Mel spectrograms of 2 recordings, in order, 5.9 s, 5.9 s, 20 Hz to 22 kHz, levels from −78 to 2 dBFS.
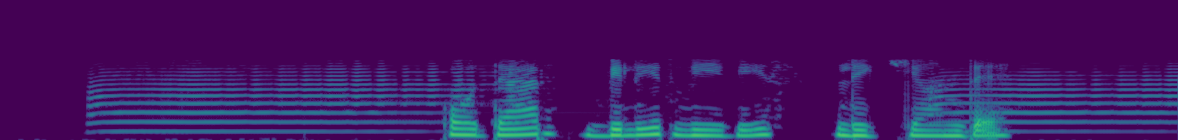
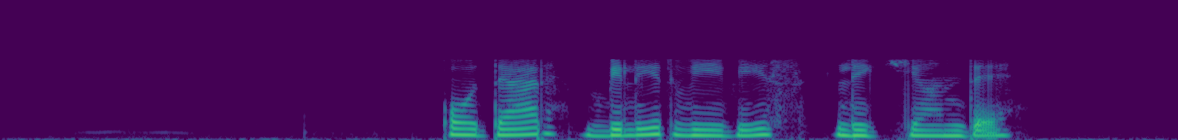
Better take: second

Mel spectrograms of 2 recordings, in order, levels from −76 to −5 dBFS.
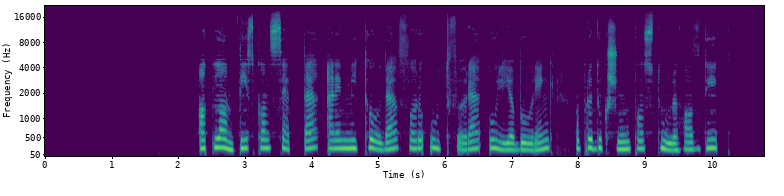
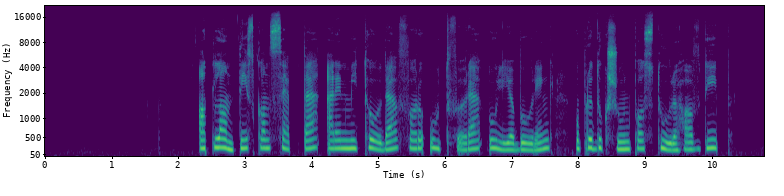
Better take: second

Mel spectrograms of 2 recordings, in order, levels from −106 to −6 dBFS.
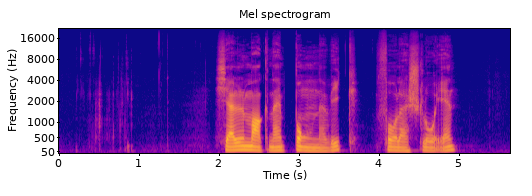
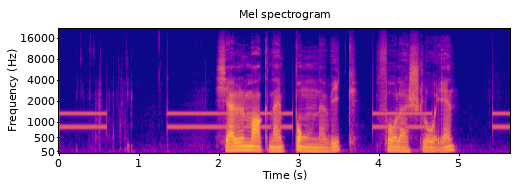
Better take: first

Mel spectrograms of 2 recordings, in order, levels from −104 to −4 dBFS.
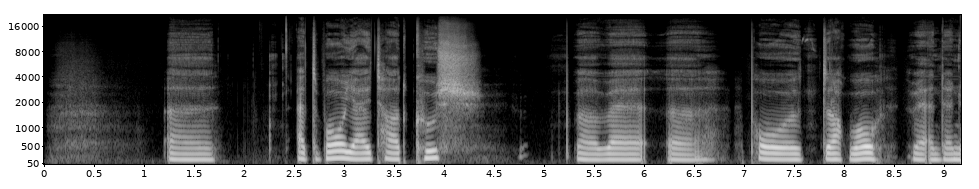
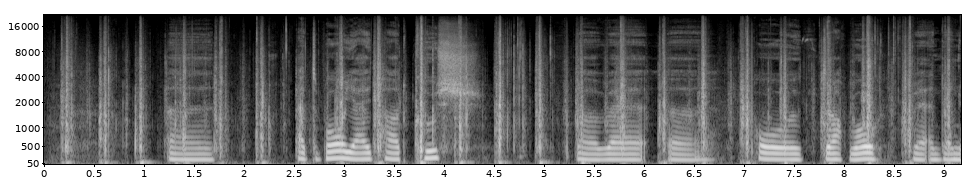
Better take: first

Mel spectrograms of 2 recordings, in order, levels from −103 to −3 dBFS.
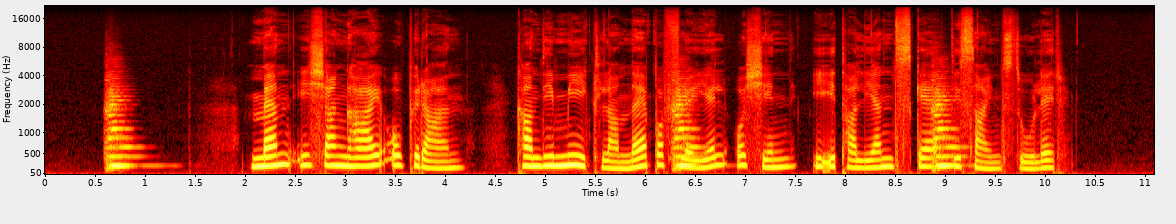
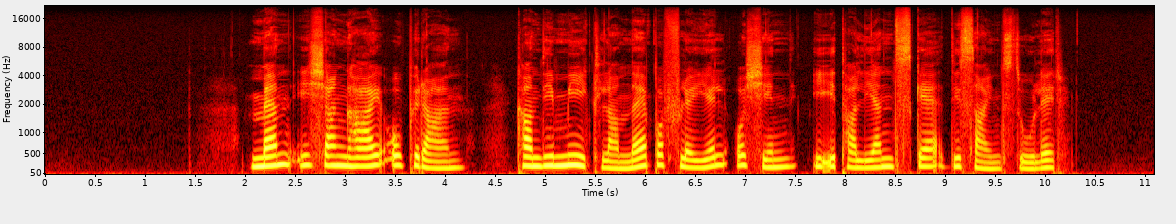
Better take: second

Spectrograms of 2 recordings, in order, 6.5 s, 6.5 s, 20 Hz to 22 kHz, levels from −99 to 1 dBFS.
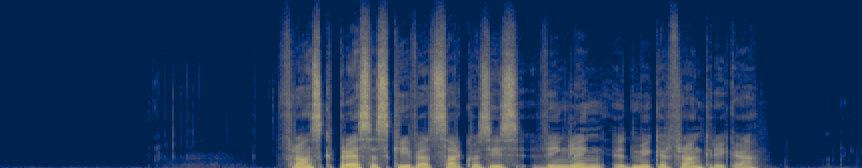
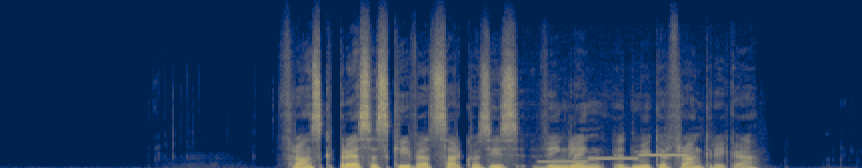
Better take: first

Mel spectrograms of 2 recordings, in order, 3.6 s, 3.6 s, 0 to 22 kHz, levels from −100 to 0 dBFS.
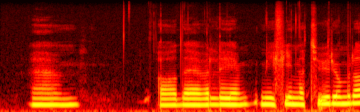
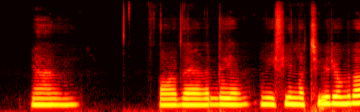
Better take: first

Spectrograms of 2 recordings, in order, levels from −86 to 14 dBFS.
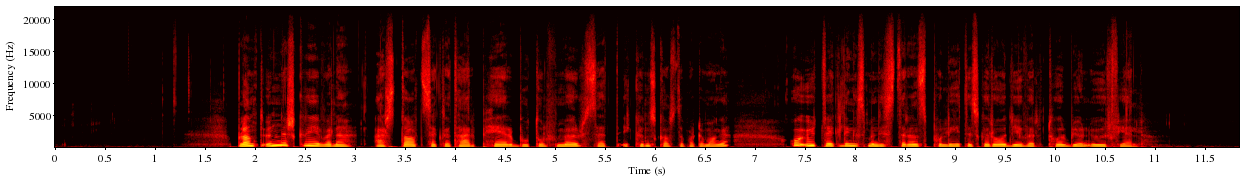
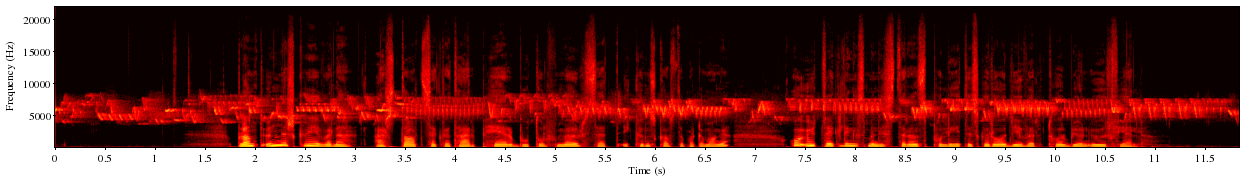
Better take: first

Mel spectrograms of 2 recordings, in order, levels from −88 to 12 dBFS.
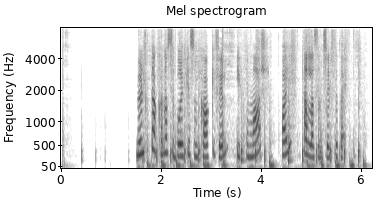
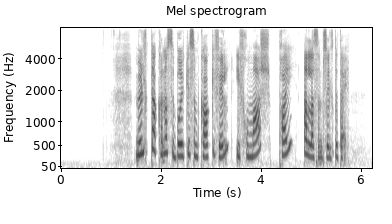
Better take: second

